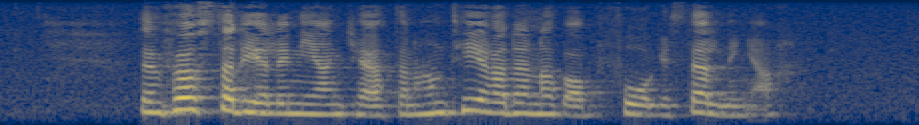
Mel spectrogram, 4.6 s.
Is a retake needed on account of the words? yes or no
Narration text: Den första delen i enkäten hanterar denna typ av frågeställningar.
yes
